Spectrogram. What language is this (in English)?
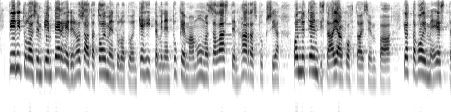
Finnish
